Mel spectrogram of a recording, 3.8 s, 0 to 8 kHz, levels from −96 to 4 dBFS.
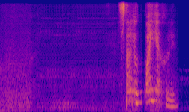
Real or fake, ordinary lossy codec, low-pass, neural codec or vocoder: fake; none; 7.2 kHz; codec, 16 kHz in and 24 kHz out, 0.6 kbps, FocalCodec, streaming, 2048 codes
